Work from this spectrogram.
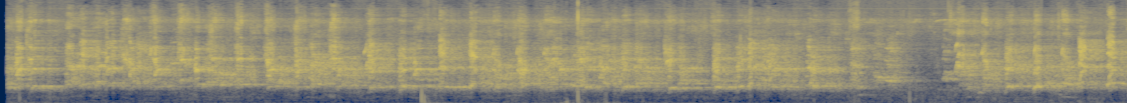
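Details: Dogs at playtime on a farm give a dense run of overlapping yips and barks, rapid and continuous, with a short lull near the end.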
